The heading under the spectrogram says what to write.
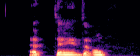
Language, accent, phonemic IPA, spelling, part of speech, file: French, Canada, /a.tɛ̃.dʁɔ̃/, atteindront, verb, LL-Q150 (fra)-atteindront.wav
- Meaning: third-person plural future of atteindre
